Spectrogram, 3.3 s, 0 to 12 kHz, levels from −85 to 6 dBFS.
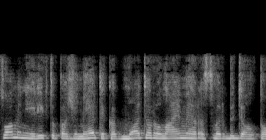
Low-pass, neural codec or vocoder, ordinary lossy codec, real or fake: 7.2 kHz; codec, 16 kHz, 1.1 kbps, Voila-Tokenizer; AAC, 48 kbps; fake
